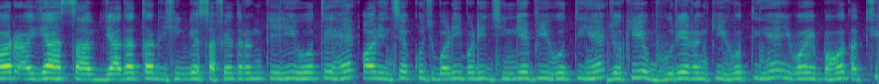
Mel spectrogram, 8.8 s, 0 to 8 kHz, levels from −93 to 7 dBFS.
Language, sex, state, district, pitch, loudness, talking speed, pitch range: Hindi, male, Chhattisgarh, Balrampur, 210 Hz, -23 LUFS, 230 wpm, 200-220 Hz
